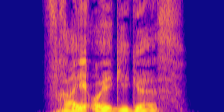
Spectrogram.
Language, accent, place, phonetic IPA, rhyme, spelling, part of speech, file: German, Germany, Berlin, [ˈfʁaɪ̯ˌʔɔɪ̯ɡɪɡəs], -aɪ̯ʔɔɪ̯ɡɪɡəs, freiäugiges, adjective, De-freiäugiges.ogg
- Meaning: strong/mixed nominative/accusative neuter singular of freiäugig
